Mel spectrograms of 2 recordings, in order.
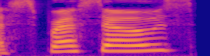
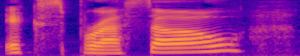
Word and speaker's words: espresso: They say espresso, like there's an X in it, like express, meaning fast. No, this is an Italian word originally, and so it's a difference. It's espresso.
